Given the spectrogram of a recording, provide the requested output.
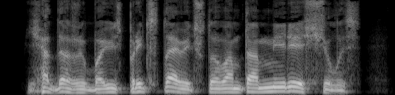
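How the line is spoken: Giggling. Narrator (Russian): хихикнул я

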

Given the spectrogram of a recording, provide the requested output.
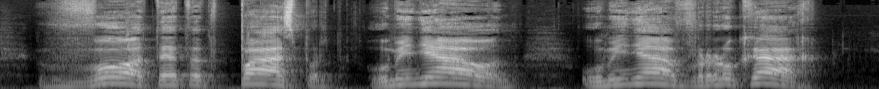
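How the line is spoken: Shocked cry, beggar. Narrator (Russian): Нищий потрясенно вскрикнул

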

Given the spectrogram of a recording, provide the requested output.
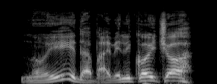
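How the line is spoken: Snorting chuckle. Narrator (Russian): хмыкнул Баттер

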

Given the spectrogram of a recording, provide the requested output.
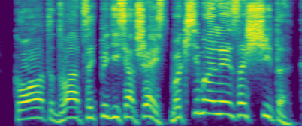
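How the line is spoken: Shouted. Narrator (Russian): крикнул он

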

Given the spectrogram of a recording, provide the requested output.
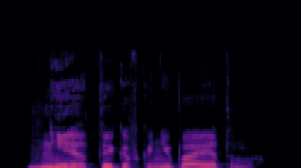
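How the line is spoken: Laughing. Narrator (Russian): Отсмеялся Леха

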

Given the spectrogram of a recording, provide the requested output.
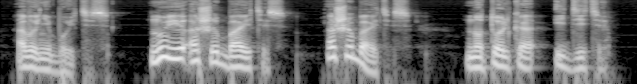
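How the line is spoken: Very calm and simple. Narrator (Russian): Святослав Николаевич сказал очень спокойно и просто

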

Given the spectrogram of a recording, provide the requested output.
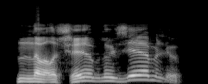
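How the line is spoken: Laughing uncontrollably. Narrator (Russian): Шефер не сдержался и засмеялся

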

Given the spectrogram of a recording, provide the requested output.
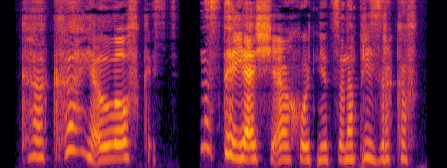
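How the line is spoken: Distant laughter. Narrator (Russian): Гвида хохотал где-то вдалеке

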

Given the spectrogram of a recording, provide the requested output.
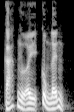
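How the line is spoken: Angry shout. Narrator (Vietnamese): Hắn giận dữ mà hét lên

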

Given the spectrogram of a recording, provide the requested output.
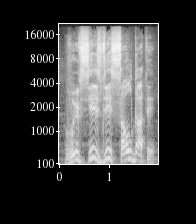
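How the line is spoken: Angry barking woman. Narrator (Russian): злобно рявкнула женщина

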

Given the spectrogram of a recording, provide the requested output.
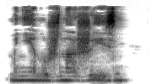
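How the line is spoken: Hoarse rasp. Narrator (Russian): прохрипел мужчина

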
